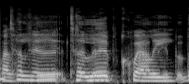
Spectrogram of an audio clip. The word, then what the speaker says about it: Talib Kweli: Talib Kweli, the rapper.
